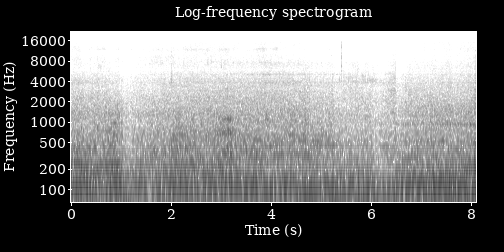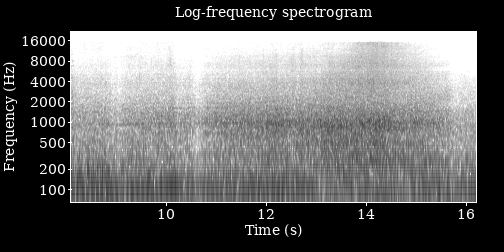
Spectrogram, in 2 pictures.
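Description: A motor vehicle engine running with a steady low hum, joined by a rising and falling rush of broad noise that peaks near the end.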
